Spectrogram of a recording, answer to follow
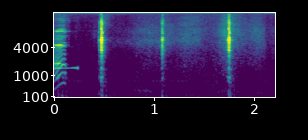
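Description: Three sharp clicks in an even rhythm, about 0.6 s apart, loud and soft in turn. A short sweeping tone fades out just as they begin.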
